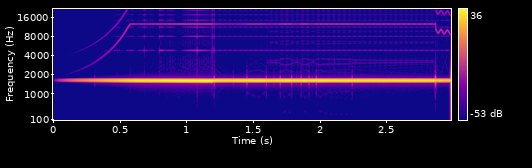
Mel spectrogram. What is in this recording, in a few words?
Sound of a police car siren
